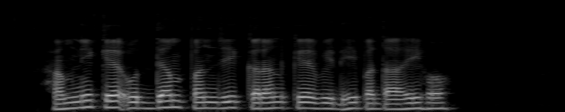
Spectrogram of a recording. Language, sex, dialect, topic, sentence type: Magahi, male, Southern, banking, question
